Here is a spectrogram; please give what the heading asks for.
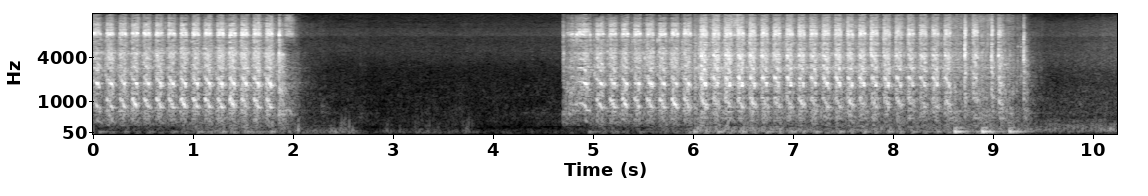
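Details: Suzuki GSX 600 motorcycle project after fitting a new switch: steady fast starter chug, about four beats a second, in two long bursts with a pause; never catches. Cause suspected, not confirmed.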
